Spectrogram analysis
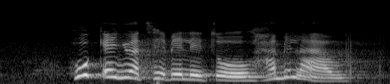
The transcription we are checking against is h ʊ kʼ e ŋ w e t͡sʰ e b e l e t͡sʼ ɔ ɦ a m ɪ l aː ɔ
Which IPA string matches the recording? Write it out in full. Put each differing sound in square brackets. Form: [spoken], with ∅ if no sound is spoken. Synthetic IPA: h ʊ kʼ e [ɲ] w [a] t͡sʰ e b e l e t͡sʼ ɔ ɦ a m ɪ l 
